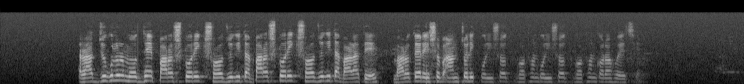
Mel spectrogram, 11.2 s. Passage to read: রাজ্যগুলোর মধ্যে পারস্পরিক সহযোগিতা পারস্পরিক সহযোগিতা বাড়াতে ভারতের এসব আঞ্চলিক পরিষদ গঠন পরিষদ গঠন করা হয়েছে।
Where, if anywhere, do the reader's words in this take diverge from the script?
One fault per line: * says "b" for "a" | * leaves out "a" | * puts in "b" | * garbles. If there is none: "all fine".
all fine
